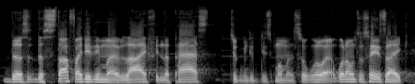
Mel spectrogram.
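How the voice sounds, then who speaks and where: A man's voice: on the low side, fairly even intonation, quick pace, faint music behind. Earnest, emphatic man chatting. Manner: earnest, emphatic, says "dude" and "like" a lot. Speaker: music content creator guest. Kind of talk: casual podcast chat.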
